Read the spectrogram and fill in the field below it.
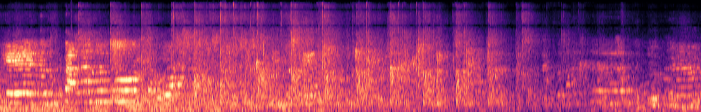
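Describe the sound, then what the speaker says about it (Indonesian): Classroom audience clapping at a training session, steady rhythmic hand claps filling the room with a voice talking at the start. "Oke, tepuk tangan dulu."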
